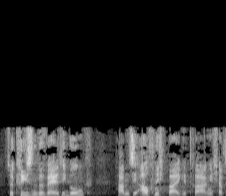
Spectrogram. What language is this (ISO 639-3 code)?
deu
